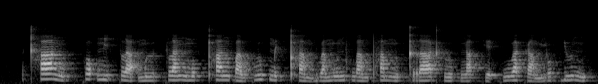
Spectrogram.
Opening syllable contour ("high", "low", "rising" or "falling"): falling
